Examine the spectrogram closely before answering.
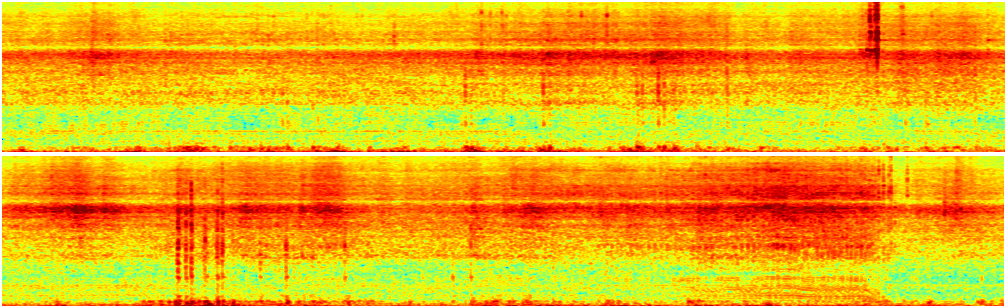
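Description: Wind buffeting a helmet camera's microphone in gusts, with the rustle and scrape of a climbing rope being pulled through gloved hands. A single sharp click a little before halfway.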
